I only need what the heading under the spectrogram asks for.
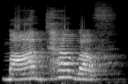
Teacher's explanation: ప అక్షరం ముందు విసర్గ ఉంటే దాన్ని ఎఫ్ సౌండ్ తో పలకాలి మాధవఫ్ అని పలకాలి. నాలుగో పాదంలో చూసుకుంటే దివ్యౌ శంఖౌ అక్కౌ అనేది కూడా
